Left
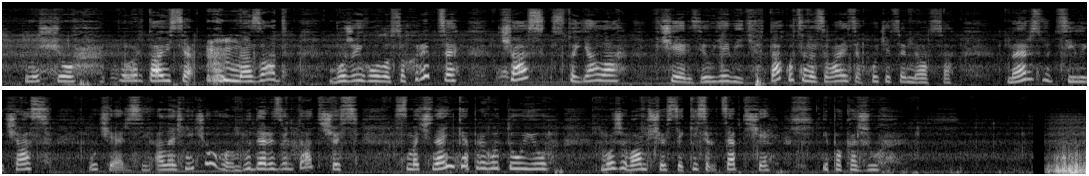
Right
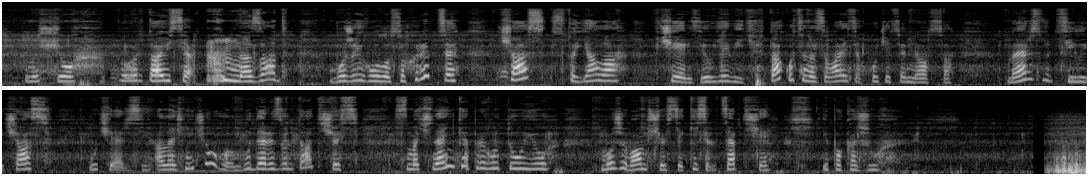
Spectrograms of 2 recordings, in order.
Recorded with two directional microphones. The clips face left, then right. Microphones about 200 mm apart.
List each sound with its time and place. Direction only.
0.3 s speech: 10° left (ahead or behind)
3.8 s speech: centre (ahead or behind)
